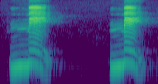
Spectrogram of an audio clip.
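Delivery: "مي" said loud and clear with a closed é; teacher's firm model of "مي"; modelled syllable. Shown as a demonstration. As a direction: sound out "مي" as a single drawn syllable, mé. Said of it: "اي سو برونونس مي".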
